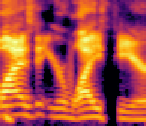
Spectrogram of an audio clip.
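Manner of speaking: ordinary talk, nothing marked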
